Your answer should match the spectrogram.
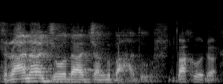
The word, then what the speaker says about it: Rana Jodha Jung Bahadur: but he's a gentleman known as Rana Jodha Jung Bahadur. I don't know whether that's the correct pronunciation. – Yeah. Okay, it's Rana Jodha Jung Bahadur.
